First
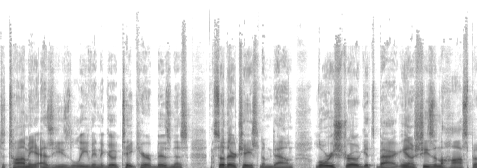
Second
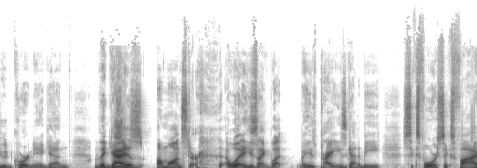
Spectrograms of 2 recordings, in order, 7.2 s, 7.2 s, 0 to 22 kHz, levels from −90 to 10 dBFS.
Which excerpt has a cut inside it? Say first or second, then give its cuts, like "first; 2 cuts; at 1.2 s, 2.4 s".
first; 1 cut; at 3.1 s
